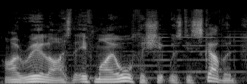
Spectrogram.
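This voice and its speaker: A man's voice: on the low side, brisk, faint music behind, lightly acted. An actor playing a wry, deferential English footman and secret author, narrating and acting in a radio comedy-drama. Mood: apprehensive narration.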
